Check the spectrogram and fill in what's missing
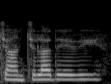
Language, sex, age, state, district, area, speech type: Dogri, female, 45-60, Jammu and Kashmir, Udhampur, rural, spontaneous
